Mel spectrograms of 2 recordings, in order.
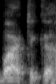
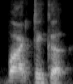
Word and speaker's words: Bartica: Notice I said Bartica, how it should be pronounced, right? Bartica.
